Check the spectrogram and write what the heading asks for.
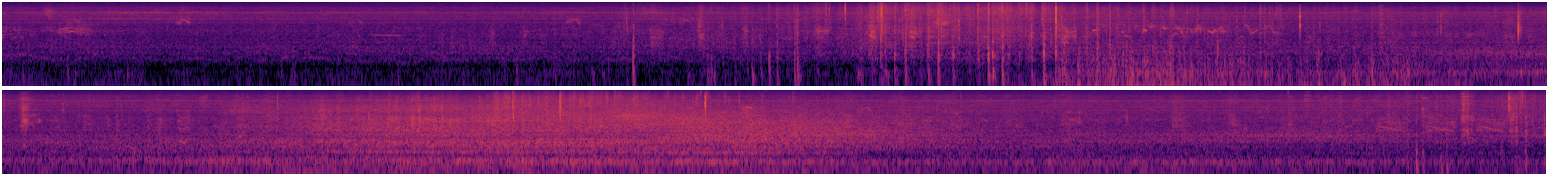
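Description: Horse cantering on a sand arena, its hoofbeats a run of dull strikes that grow loudest as it passes close, about ten to thirteen seconds in.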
